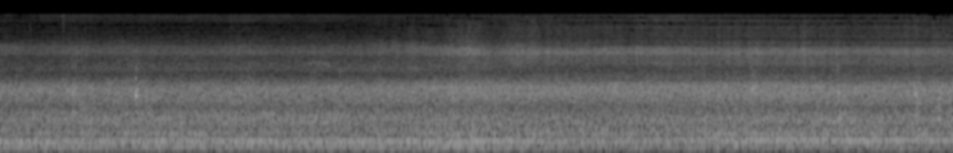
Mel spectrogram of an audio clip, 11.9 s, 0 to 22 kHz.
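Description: Tata Hitachi ZAXIS 220LC hydraulic excavator's diesel engine running steadily under working load as the machine digs and swings, with one short sharp click about two seconds in.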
